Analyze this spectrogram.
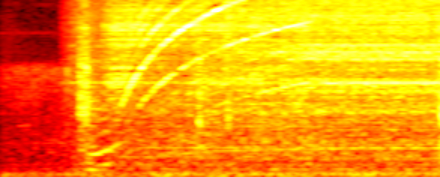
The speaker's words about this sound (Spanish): Una fotocopiadora. Eh, yo creo que vale. Sí, una fotocopiadora.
